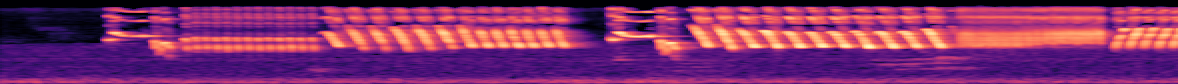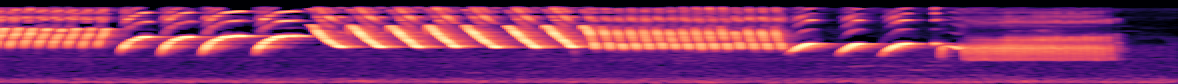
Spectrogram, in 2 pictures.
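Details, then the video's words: Canary in varied song used to encourage young birds to sing: alternating bursts of fast high trills, buzzy notes and down-slurred whistles, with short pauses between phrases. "Kenari Gacor Angkatan Gacor! Efektif Buat Memancing Kenari Paud Agar Cepet Rajin Bunyi & Ngeplong"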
